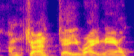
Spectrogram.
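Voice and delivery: usual speaking voice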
